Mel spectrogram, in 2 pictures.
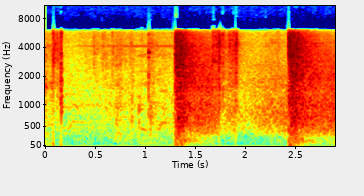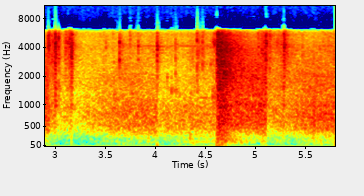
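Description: Shotgun firing three shots, about a second in, a second later, and two seconds after that, each with a short echoing tail. Smaller clicks follow each shot.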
